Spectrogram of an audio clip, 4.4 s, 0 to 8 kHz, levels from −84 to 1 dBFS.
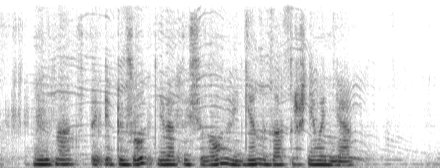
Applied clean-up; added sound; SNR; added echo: neural separator model SepFormer DNS4.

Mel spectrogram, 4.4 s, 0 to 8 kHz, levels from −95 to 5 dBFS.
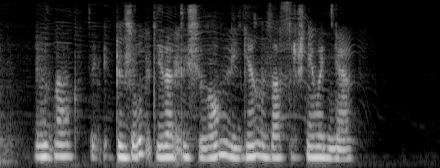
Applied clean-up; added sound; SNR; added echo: neural mask model DeepFilterNet 3.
